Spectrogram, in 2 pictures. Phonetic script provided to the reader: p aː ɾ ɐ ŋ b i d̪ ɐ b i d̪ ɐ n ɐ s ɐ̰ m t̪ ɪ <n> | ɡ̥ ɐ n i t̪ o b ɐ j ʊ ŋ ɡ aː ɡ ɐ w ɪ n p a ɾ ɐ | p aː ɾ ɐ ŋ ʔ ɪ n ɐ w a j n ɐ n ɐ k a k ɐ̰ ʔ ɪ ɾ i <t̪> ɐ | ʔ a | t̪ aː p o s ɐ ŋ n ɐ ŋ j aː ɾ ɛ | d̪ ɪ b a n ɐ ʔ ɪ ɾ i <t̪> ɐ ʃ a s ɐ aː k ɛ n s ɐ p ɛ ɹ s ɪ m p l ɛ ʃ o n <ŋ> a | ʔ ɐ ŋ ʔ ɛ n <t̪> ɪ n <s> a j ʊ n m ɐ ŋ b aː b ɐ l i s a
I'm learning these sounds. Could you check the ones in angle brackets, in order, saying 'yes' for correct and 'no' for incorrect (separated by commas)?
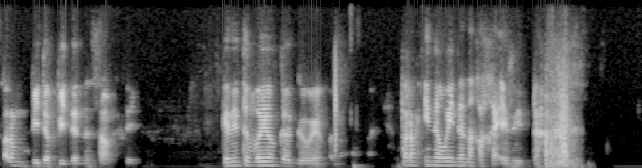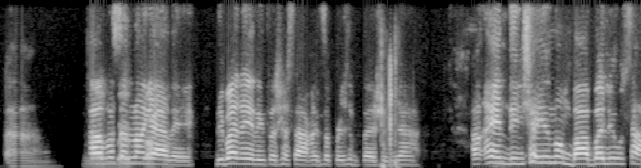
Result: no, yes, yes, no, no, no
